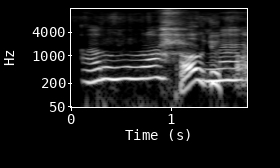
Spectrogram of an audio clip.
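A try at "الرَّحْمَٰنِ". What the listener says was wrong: Hamzahnya tipiskan. Jangan karena Bunda ingin melafalkan tebal huruf huruf ro, hamzahnya jangan ke bawah tapi tipiskan. Ar-Rahmani.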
